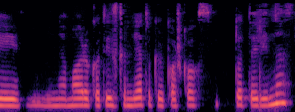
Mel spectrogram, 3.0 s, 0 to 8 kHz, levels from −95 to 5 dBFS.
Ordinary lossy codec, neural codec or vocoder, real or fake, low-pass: MP3, 32 kbps; codec, 24 kHz, 0.9 kbps, WavTokenizer, medium speech release version 2; fake; 7.2 kHz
